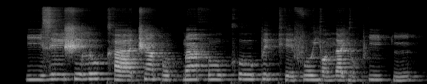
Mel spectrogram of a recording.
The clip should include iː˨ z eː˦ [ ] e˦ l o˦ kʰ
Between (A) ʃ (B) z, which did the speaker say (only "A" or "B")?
A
